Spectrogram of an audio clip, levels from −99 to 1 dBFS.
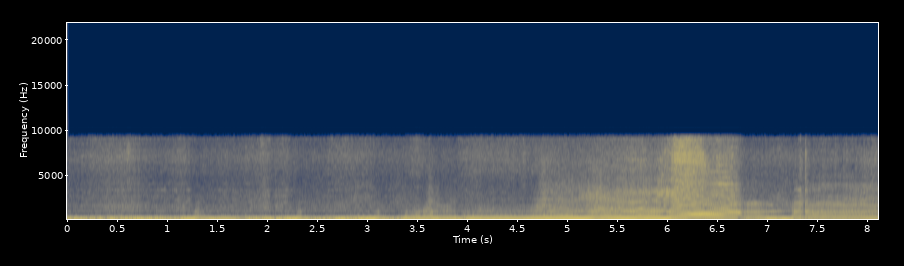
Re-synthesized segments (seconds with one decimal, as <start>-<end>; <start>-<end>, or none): none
